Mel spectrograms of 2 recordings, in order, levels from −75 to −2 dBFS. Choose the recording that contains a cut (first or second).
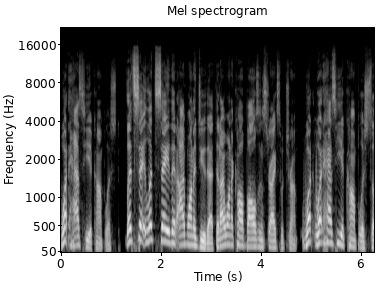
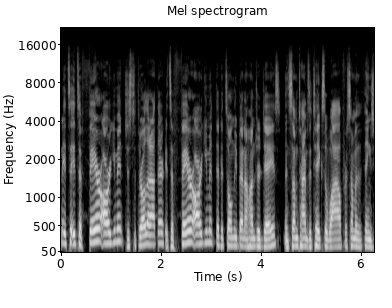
second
